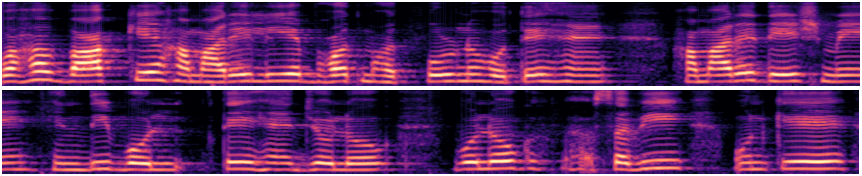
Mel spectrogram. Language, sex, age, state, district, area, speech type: Hindi, female, 30-45, Madhya Pradesh, Betul, urban, spontaneous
